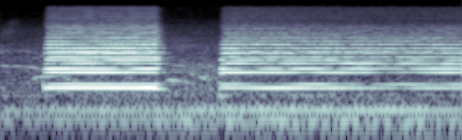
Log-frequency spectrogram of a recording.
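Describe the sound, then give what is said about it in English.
Car horns honk at a protest calling to reopen California: one loud, steady toot, a brief gap, then a second, longer blare that runs to the end over low traffic rumble. “It read, "Honk to reopen California."”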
